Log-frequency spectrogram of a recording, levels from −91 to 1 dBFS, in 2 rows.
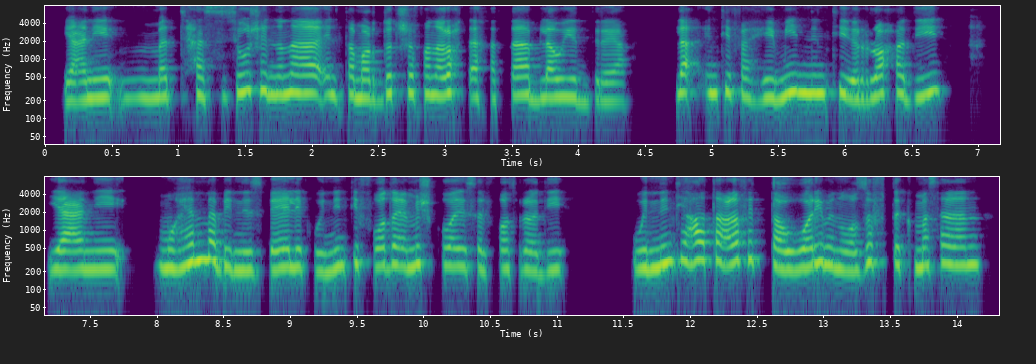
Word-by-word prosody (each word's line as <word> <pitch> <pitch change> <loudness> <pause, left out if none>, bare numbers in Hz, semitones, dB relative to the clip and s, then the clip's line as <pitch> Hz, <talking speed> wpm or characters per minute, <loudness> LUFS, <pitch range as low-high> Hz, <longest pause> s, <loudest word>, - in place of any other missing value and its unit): يعني 220 +3 0
ما 225 +1 -3
تحسِّسهوش 245 +4 -2
إن 260 -3 +1
أنا 270 +2 +4 0.2
أنت 255 0 -5
ما 230 -2 +3
رضيتش 265 +5 -3
فأنا 260 -2 +1
رُحت 275 -2 -5
أخدتها 235 +2 0
بلوي 230 +1 +1
الدراع. 200 -1 -7 0.4
لأ 280 - +6 0.2
أنتِ 270 +1 0
فَهّميه 235 0 0
إن 270 -1 +6
أنتِ 270 +1 +2
الراحة 250 +3 +1
دي 270 +5 -2 0.4
يعني 225 0 +1 0.2
مهمة 265 +7 +4
بالنسبة 225 -2 0
لِك 240 -2 -2
وإن 205 +1 -3
أنتِ 255 +3 -2
في 280 -2 -11
وضع 255 0 +1
مش 270 +3 0
كويس 250 -2 -3
الفترة 225 0 -5
دي 220 +2 -6 0.5
وإن 230 +2 +3
أنتِ 300 +3 +3
هتعرفي 310 0 +3
تطوري 245 -4 +1
من 255 -4 +1
وظيفتِك 265 +5 -4
مثلًا 260 +1 0
245 Hz, 165 wpm, -21 LUFS, 225-270 Hz, 0.5 s, لأ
